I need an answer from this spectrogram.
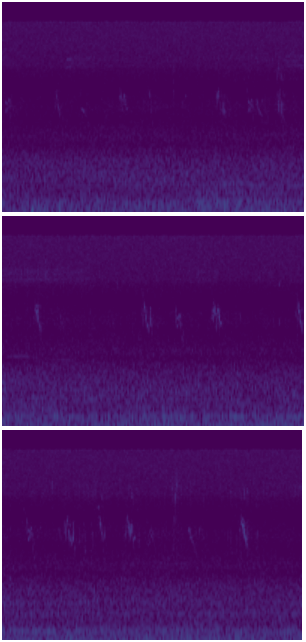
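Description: Many short, high chirps of small birds, each sliding down in pitch, scattered irregularly over a faint, steady low rumble.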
